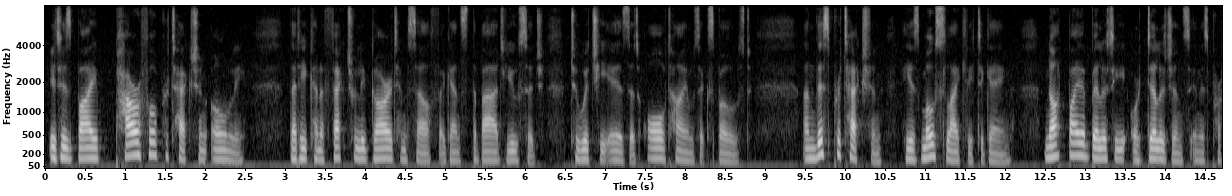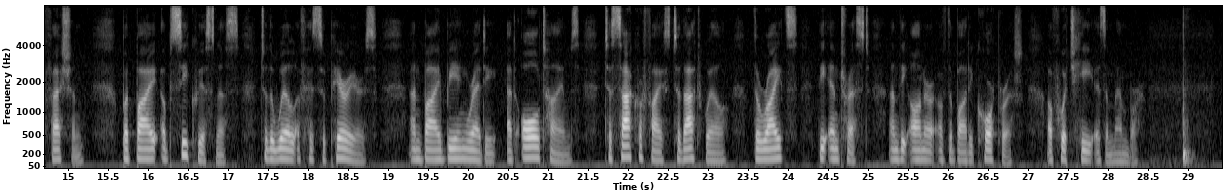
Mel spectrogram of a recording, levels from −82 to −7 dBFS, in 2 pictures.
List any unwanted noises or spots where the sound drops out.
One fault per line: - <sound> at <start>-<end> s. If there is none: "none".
- thud at 28.9-29.1 s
